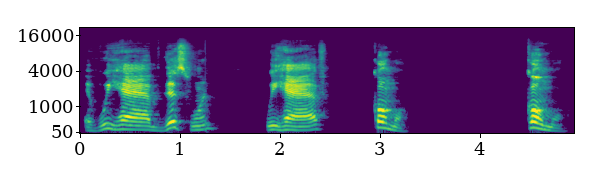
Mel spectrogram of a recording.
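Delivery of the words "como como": "como" with a loud CO, falling away on mo; first-syllable stress. Shown as a demonstration. Teacher showing the stress rule, CO in "como" stressed. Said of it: "more emphasis on that first part".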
